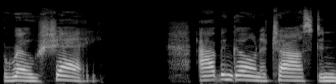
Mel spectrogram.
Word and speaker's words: Rochet: Every year, my teachers say my last name wrong. They say Rochett. I have to tell them it's pronounced Rocher.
